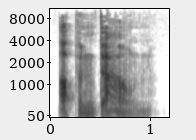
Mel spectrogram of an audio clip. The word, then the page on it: up and down: British English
